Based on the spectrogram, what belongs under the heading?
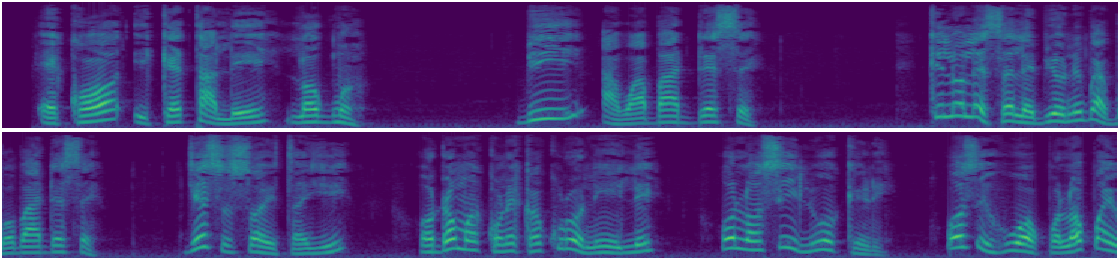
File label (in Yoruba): good news yoruba; bible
